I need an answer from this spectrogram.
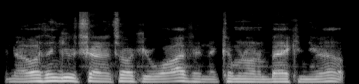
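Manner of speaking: usual speaking voice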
